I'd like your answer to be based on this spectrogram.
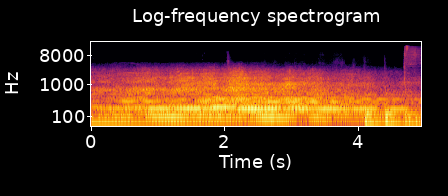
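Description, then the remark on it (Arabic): Piston propeller engines of a Ford-built B-24 bomber, tested at the Ford factory's own airfield, drone steadily and loudly throughout, a deep layered rumble with harmonic hum that swells slightly midway before a brief shift near the end. No one speaks. “ستكون طائرة بي 24 قريباً أكثر الطائرات العسكرية الأمريكية إنتاجاً على الإطلاق كل قاذفة قنابل يتم اختبارها في مطار خاص بمصنع فورد الذي تحول إلى أكثر المطارات ازدحاماً في العالم”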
